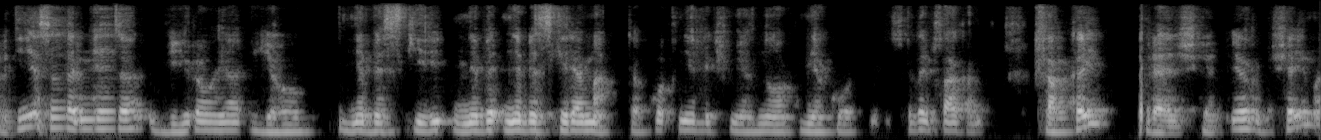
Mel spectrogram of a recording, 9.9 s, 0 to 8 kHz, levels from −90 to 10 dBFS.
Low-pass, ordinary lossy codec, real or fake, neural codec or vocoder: 7.2 kHz; AAC, 48 kbps; fake; codec, 16 kHz, 16 kbps, FreqCodec, smaller model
